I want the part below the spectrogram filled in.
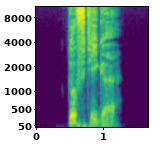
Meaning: inflection of duftig: 1. strong/mixed nominative/accusative feminine singular 2. strong nominative/accusative plural 3. weak nominative all-gender singular 4. weak accusative feminine/neuter singular
- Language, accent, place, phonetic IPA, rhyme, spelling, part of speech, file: German, Germany, Berlin, [ˈdʊftɪɡə], -ʊftɪɡə, duftige, adjective, De-duftige.ogg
